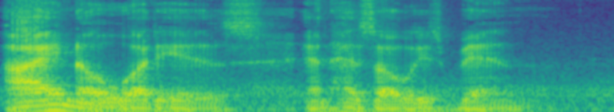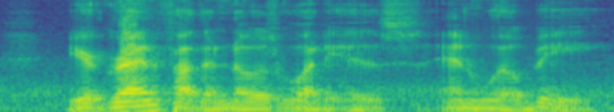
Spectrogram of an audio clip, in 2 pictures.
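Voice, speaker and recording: A wise, solemn old mentor of small stature speaks in archaic phrases, his voice very deep and gravelly, as a storyteller puts him on. A faint hiss runs under the reading. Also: animated, slow pace, exaggerated voice.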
